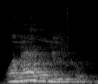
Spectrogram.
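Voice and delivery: "وَمَا هُمْ مِنْكُمْ" said evenly, unpunched; understated, factual "وَمَا هُمْ مِنْكُمْ"; no emphasis. Acted. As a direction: state "وَمَا هُمْ مِنْكُمْ" as plain fact. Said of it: "There's no emphasis".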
